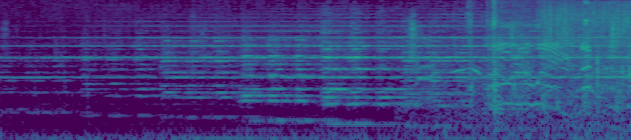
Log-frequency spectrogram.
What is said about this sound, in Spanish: Entonces el barco empezó a convertirse en un caos, en un griterío de gente corriendo y dando órdenes, también de pasajeros pidiendo información o instrucciones.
